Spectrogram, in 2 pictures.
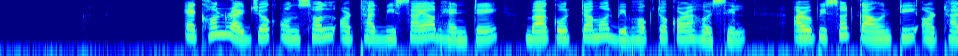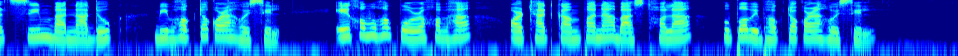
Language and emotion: Assamese, neutral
